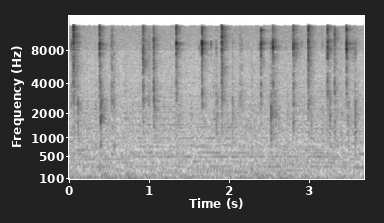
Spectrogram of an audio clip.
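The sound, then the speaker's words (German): Typing a message, heard as many faint, quick key clicks in an uneven, rapid rhythm, with no talk over them. “tipp, tipp, tipp, tipp. Ich muss gerade, ich google tatsächlich nicht. Ich muss gerade jemandem antworten auf WhatsApp.”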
